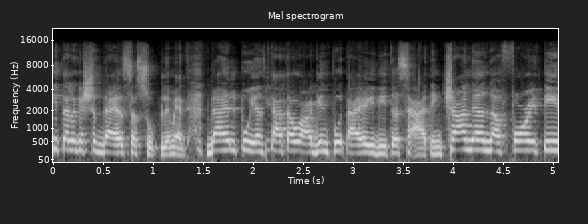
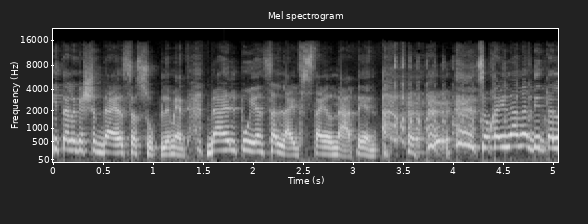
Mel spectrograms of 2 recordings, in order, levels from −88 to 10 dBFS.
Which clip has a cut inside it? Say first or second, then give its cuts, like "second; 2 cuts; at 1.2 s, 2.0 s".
first; 1 cut; at 2.1 s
